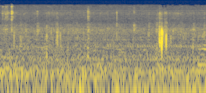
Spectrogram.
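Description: Outdoor railway station platform ambience: low background rumble with a few scattered light clicks and taps, the sharpest one about one and a half seconds in.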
